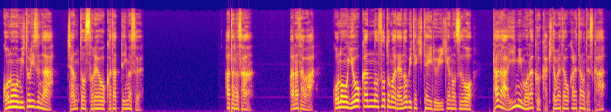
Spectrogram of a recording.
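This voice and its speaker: A man's voice: fairly high pitch, big pitch swings, normal speed, a little mellow. A man voicing a clever, confident young amateur detective who explains his deductions methodically in a mystery audiobook. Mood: confident reasoning. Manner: explanatory, methodical, rhetorical questioning. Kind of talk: Japanese mystery audiobook acting.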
